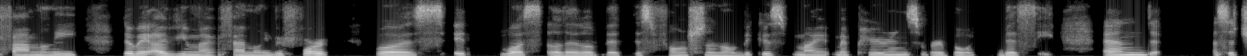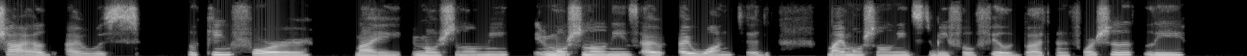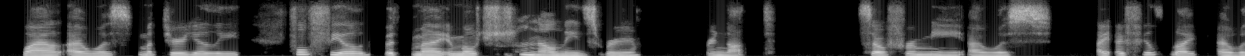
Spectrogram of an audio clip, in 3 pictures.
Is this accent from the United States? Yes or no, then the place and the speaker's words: no; Philippines; Philippines. I'm from the Philippines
